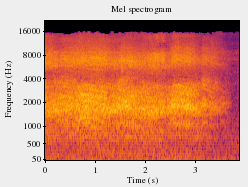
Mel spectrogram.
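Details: Asian elephant at Berlin Zoo, where large bull Victor and female Drumbo live, on 15 April, gives a long, harsh, brassy trumpet that swells twice before fading out.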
